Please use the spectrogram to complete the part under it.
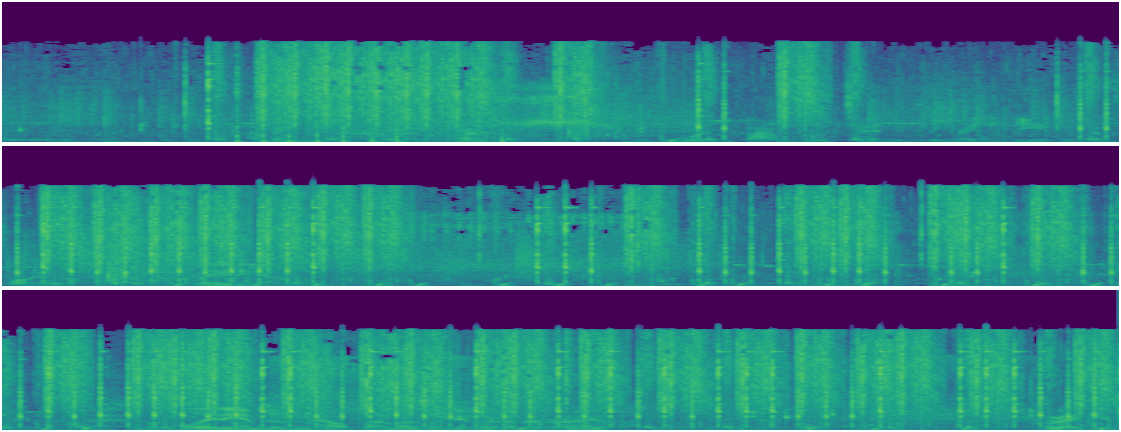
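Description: Rapid digging clicks and thuds from a game play in quick succession.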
